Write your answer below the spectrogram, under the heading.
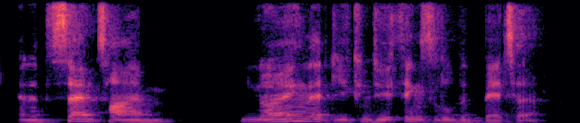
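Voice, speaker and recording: Speaking very fast with a South African accent, a man uses a somewhat breathy, fairly low voice and fairly even intonation. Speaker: accounting firm director. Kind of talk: webinar interview. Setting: video call.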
